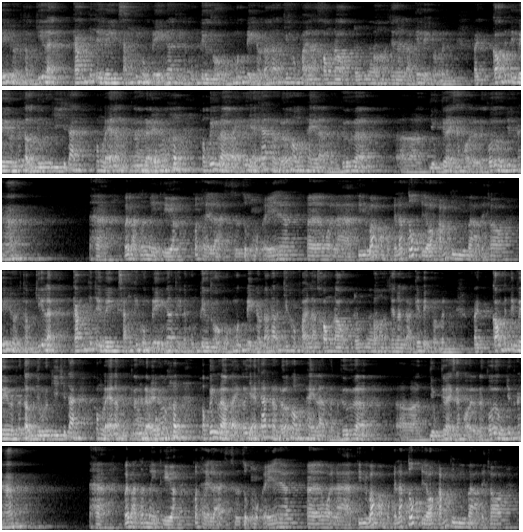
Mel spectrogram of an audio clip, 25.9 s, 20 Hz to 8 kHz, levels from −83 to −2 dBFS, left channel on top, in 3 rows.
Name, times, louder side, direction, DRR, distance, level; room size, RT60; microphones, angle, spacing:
voice 1, 0.0-5.7 6.2-14.9 15.2-17.6, right 1 dB, 65° right, -1 dB, 2.9 m, -26 dB
voice 2, 5.9-6.3 10.9-11.7 18.8-22.1 22.4-25.7, right 1 dB, 30° right, -3 dB, 2.4 m, -28 dB
21.0 x 11.0 x 3.6 m, 1.5 s
head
